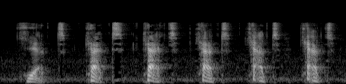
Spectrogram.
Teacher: It needs to start with a bit of y sound, a sound, y sound in it.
